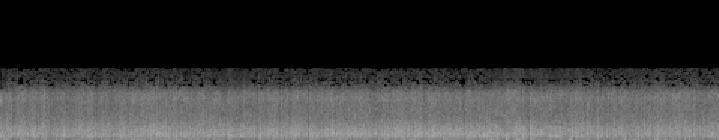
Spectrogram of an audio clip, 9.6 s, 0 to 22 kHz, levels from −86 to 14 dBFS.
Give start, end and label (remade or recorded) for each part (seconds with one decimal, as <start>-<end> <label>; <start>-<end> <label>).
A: 0.0-2.8 recorded; 2.8-3.4 remade; 3.4-6.5 recorded; 6.5-7.6 remade; 7.6-9.6 recorded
